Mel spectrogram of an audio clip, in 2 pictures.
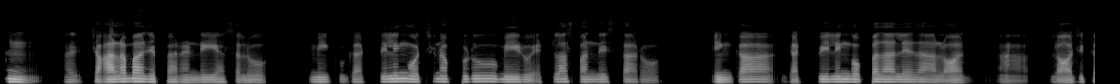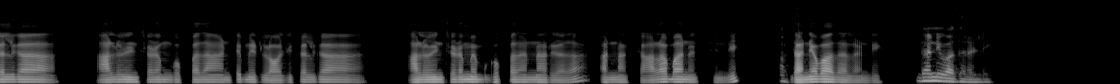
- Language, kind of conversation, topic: Telugu, podcast, గట్ ఫీలింగ్ వచ్చినప్పుడు మీరు ఎలా స్పందిస్తారు?
- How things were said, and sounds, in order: in English: "గట్"; in English: "గట్ ఫీలింగ్"; in English: "లాజికల్‌గా"; in English: "లాజికల్‌గా"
